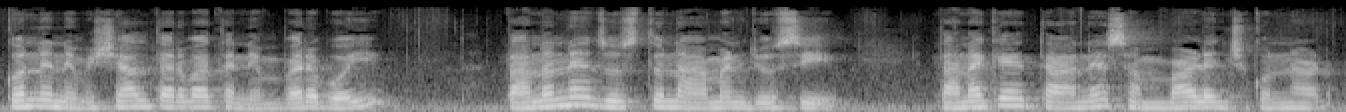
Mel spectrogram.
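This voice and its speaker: Woman, story reader, measured narration, mid pitch, faint background noise. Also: darkish tone. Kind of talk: reading a story aloud.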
